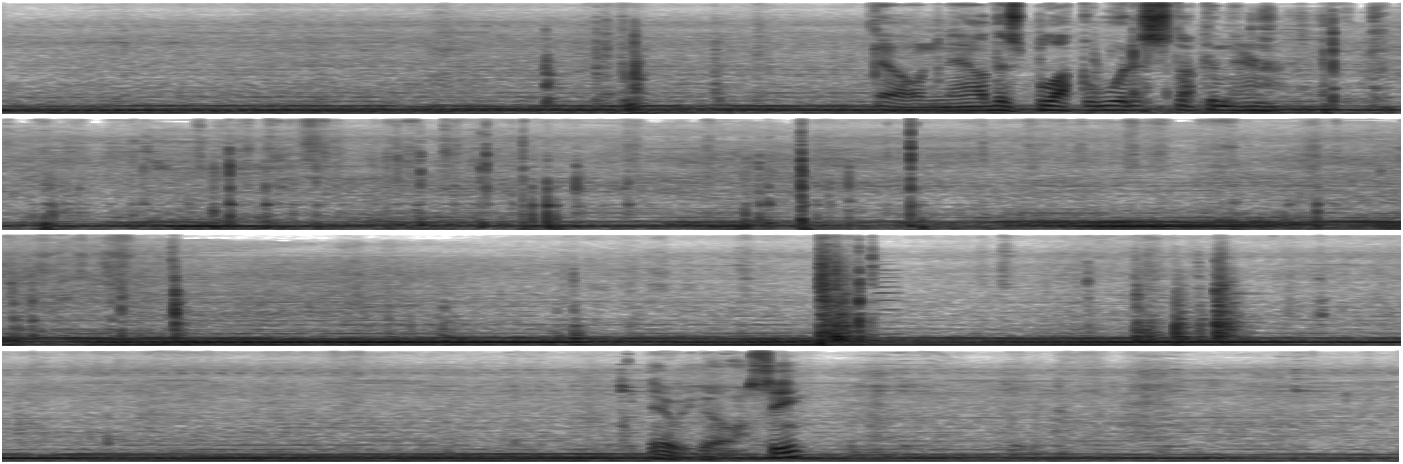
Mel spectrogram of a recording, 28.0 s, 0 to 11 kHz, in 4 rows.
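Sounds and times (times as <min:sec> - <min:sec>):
lawn tractor engine running: 0:00.0 - 0:27.9
knocks and clanks: 0:02.6 - 0:03.9, 0:05.3 - 0:15.0, 0:16.0 - 0:21.4.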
